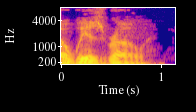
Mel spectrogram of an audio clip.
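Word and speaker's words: Wisrough: Wisrow.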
